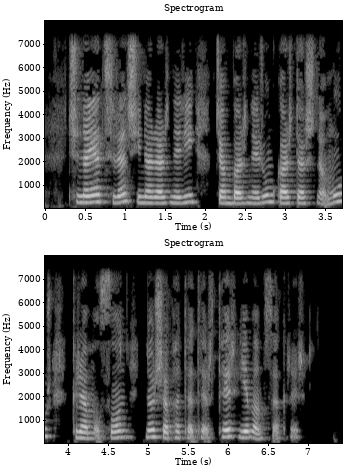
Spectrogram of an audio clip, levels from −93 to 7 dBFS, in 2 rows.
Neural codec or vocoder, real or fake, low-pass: none; real; 7.2 kHz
